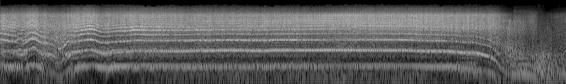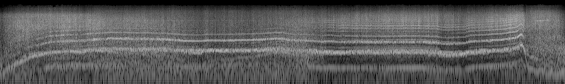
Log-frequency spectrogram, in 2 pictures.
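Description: The electric motors of a small FPV quadcopter whine, sinking sharply in pitch and then climbing again.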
